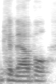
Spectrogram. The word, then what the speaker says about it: Knebl: to find and for those who don't know caneble is kind of like it's spelled similar to conniff okay exactly it's five letters could I please buy another vowel k-n-e-b-l knevel yes you're correct I'm easily findable type my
